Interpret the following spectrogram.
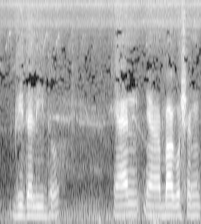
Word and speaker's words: Vidalido: no from vidal Dido tama ba ako ng pagkaka pronounce tama vidal Dido yan bago siyang t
